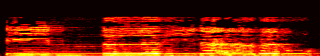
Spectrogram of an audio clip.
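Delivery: "إن الذين آمنوا" بمطّ كسرة الهمزة "إين"; رتّل ببطء وأشبع همزة "إن" حتى تصير ياءً; كسرة ممدودة ياءً. Shown as a demonstration. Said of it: "يمطها فيتصبح ياء". (تلاوة "إن الذين آمنوا" بياء زائدة بعد الهمزة)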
